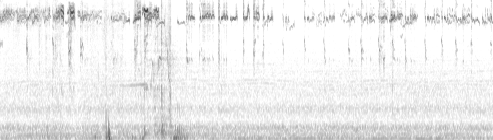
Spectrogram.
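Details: Feeding time for greedy young Varied tits: a sizzling, high begging chorus of rapid pulses, loudest early, with bumps and rustling around the two- to four-second mark.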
